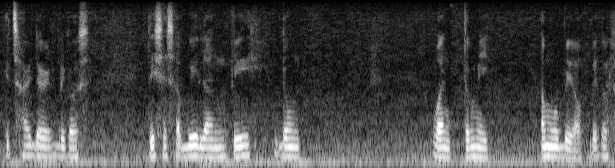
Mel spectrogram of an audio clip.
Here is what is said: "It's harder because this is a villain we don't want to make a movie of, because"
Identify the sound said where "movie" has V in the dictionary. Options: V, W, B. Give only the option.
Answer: B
